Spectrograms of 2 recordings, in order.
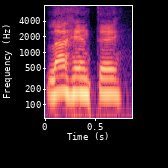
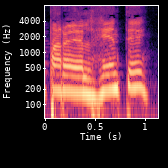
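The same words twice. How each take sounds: First: "La gente" with feminine la, gente as hen-te; corrected article. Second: "el gente" with the masculine article el before gente; wrong article. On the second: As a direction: say "para el gente" with el, not la. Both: Shown as a demonstration.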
